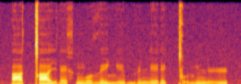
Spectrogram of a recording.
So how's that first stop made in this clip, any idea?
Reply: click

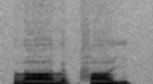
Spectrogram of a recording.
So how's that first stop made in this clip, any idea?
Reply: plain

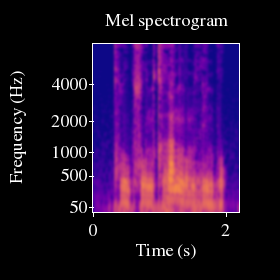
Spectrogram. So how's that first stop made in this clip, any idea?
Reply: aspirated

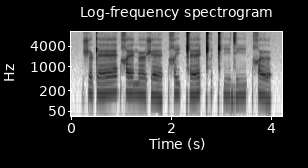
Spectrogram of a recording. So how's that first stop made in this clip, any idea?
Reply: plain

